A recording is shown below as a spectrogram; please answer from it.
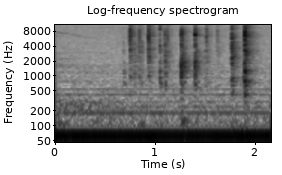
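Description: Computer keyboard keys being typed, a quick run of sharp clicks in the second half, over a low steady hum.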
